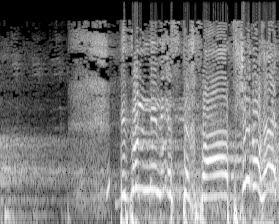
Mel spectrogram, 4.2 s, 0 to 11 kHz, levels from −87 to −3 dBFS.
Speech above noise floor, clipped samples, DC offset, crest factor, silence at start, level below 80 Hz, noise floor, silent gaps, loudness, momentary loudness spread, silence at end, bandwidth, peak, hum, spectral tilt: 25 dB; 1%; under 0.1%; 8 dB; 0 s; -20 dBFS; -31 dBFS; none; -6 LUFS; 20 LU; 0 s; 11 kHz; 0 dBFS; none; -4.5 dB/octave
